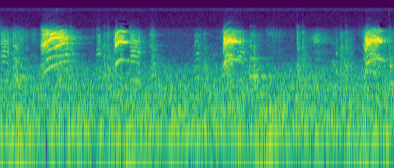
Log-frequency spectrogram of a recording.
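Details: Pet canaries, an older bird and chicks, being hand fed: short high chirping calls with bright harmonics come about once a second, mixed with soft rustling and clicking between calls.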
